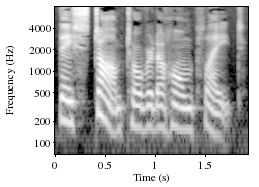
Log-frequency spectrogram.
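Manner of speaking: plain reading voice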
